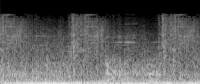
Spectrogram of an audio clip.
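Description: Dramatic film score with a deep, sustained low boom and two sharp hits about a second apart.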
